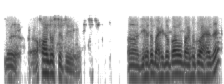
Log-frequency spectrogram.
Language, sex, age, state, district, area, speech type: Assamese, male, 30-45, Assam, Lakhimpur, rural, conversation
